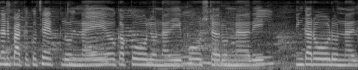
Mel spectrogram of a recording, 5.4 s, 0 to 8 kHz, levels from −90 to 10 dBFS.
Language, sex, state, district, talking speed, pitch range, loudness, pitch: Telugu, female, Andhra Pradesh, Srikakulam, 125 wpm, 220-245 Hz, -21 LUFS, 235 Hz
